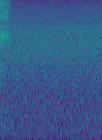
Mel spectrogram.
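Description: Steady rushing background noise, even throughout, with no distinct sounds in it.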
